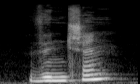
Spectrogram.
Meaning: 1. to wish for; to make a wish for; to want; to desire 2. to wish 3. to demand, to order 4. to tolerate, to brook
- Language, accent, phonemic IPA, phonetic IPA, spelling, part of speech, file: German, Austria, /ˈvʏnʃən/, [ˈvʏnʃn̩], wünschen, verb, De-at-wünschen.ogg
